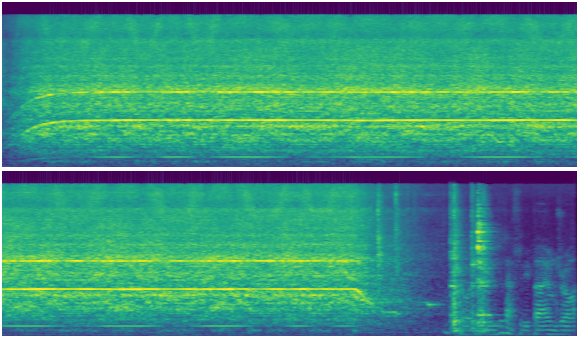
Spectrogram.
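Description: A hair dryer blows on a watercolour painting, a loud, steady whirring roar with a high whine that holds for about twelve seconds before switching off, followed by light knocks and rustling.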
